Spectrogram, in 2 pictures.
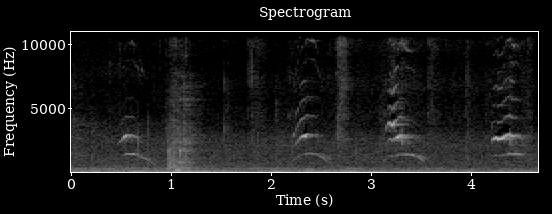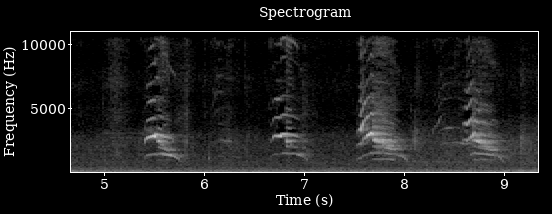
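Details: Abandoned kittens sitting on a gate call for their mother cat with loud meows; about eight rising-then-falling cries repeat roughly once a second, with a single sharp knock near the start.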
